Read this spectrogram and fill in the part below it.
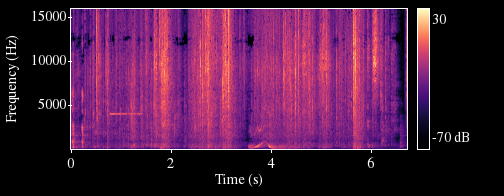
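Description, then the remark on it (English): Rustling and ripping of paper and packing tape as a gift sealed with packing tape is torn open, with irregular crinkly bursts and a brief squeaky rising-falling tone partway through. “So I couldn't find normal wrapping paper. I couldn't find normal tape, so I had to use packing tape.”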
